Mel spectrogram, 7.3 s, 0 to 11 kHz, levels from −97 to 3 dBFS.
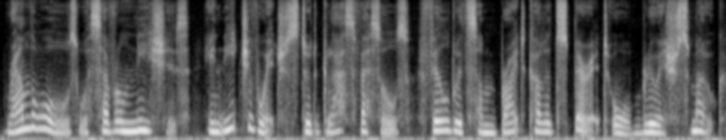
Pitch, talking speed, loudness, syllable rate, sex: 215 Hz, 180 wpm, -17 LUFS, 4.6 syllables/s, female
